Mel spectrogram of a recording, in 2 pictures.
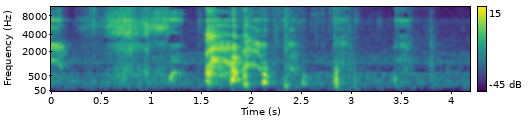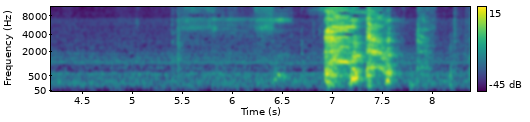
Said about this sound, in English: You just coughed for a minute straight.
